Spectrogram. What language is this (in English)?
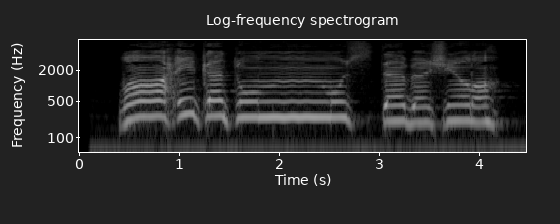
Arabic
